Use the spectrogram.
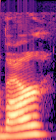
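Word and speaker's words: barre: like Pilates and ballet so bar like ballet not like uh not like The Whiskey Bar yeah yeah so it's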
